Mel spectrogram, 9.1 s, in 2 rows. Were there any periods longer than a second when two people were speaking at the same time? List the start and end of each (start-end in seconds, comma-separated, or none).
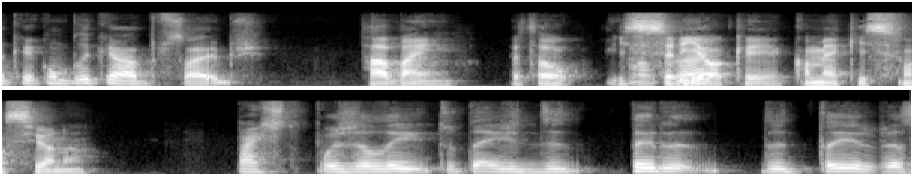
none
